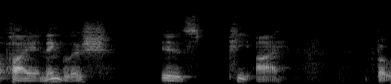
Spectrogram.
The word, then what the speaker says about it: pi: pi in english is p i but we pronounce it as p i e pi just as in apple pie which we can't help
